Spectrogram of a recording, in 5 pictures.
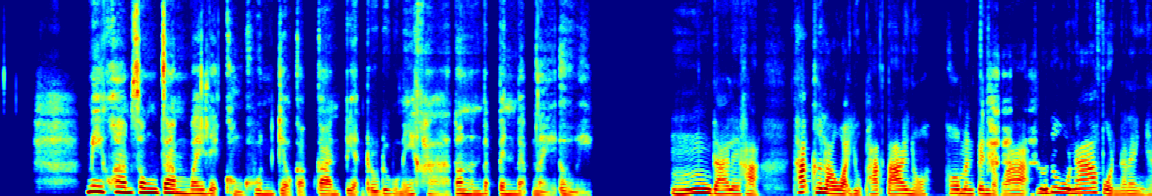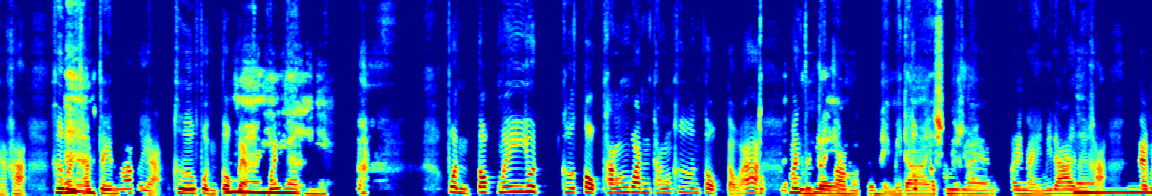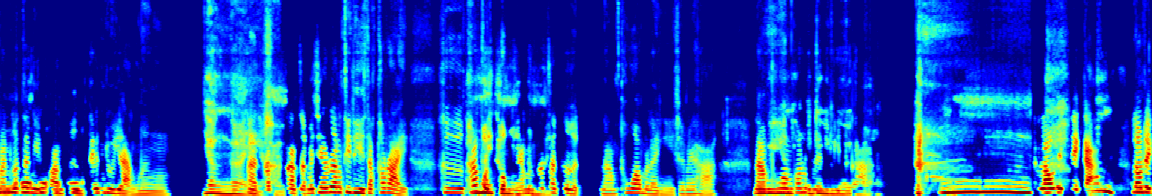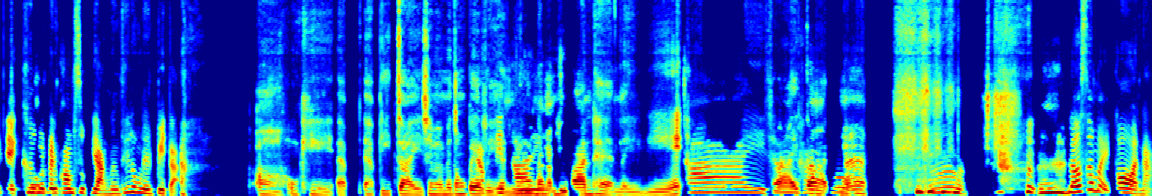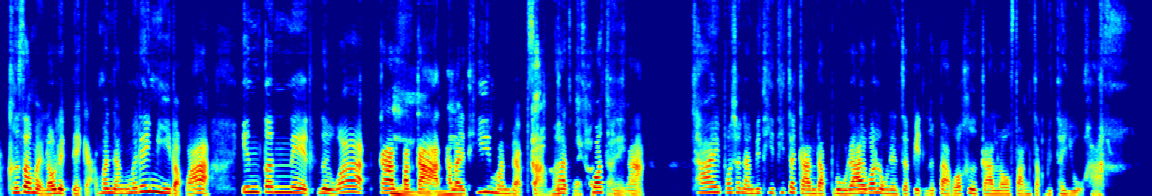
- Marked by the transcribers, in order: chuckle; other background noise; chuckle; chuckle; chuckle; laugh; chuckle
- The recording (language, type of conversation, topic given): Thai, podcast, ความทรงจำในวัยเด็กของคุณเกี่ยวกับช่วงเปลี่ยนฤดูเป็นอย่างไร?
